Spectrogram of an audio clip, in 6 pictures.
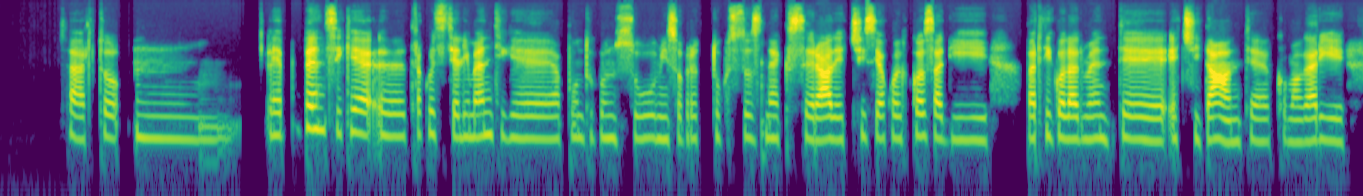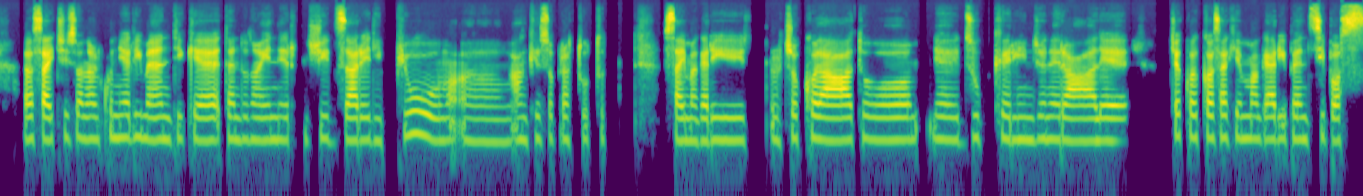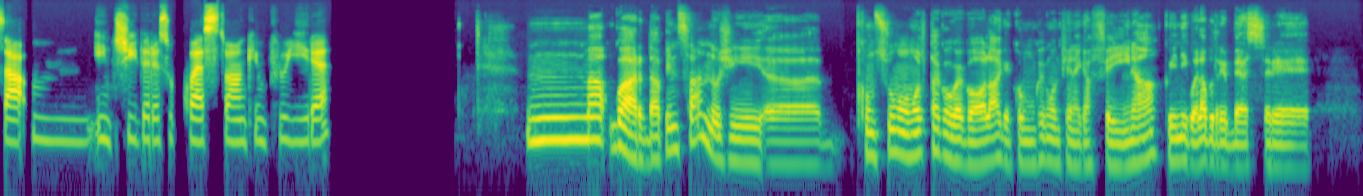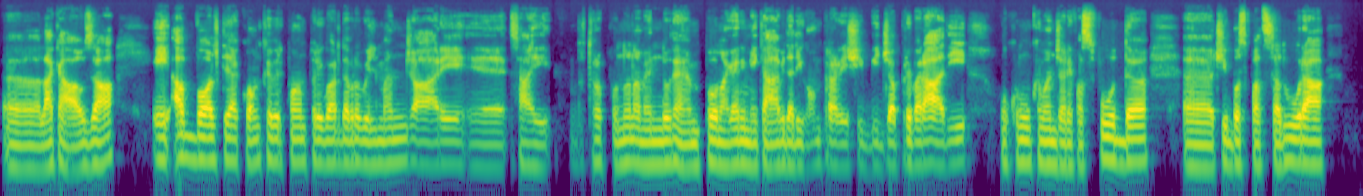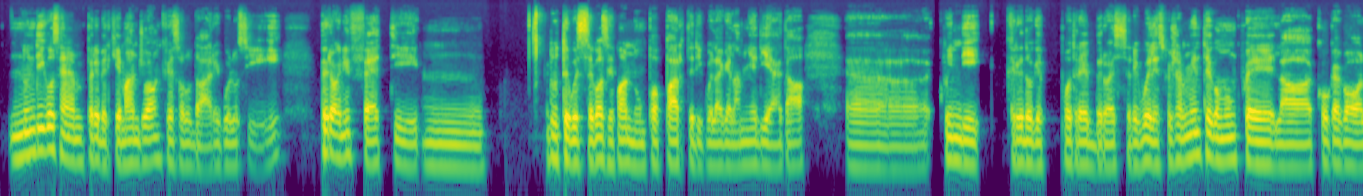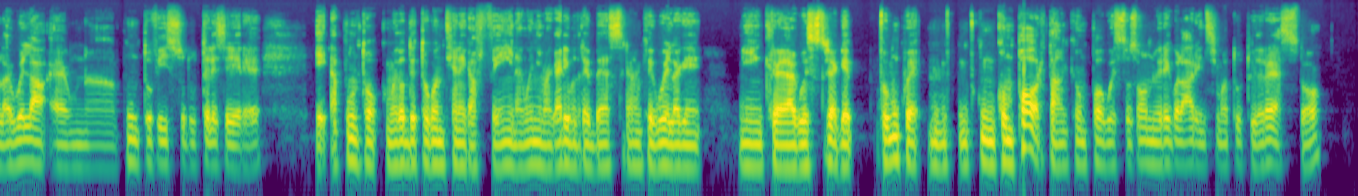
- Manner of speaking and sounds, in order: "purtroppo" said as "putroppo"; tapping
- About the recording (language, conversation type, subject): Italian, advice, Perché il mio sonno rimane irregolare nonostante segua una routine serale?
